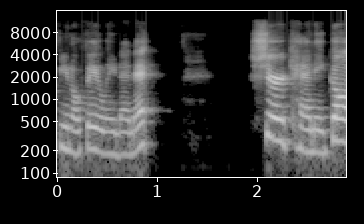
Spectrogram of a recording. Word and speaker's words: phenolphthalein: bottle and it has this phenol which is pronounced phenolphthalein in it sure kenny go ahead squirt some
